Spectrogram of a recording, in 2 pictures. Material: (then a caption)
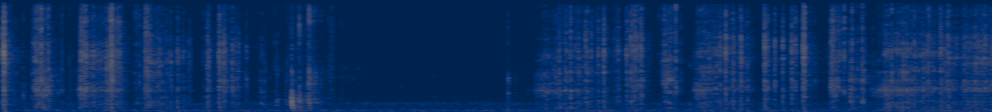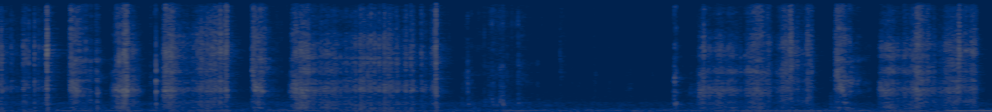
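Soap. A knife blade scrapes and cuts flakes and powder off a hand-held, solid, dry green bar of soap. The result is a rapid series of crisp, bright, dry scraping strokes with a powdery crackle, pausing briefly at a few points.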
